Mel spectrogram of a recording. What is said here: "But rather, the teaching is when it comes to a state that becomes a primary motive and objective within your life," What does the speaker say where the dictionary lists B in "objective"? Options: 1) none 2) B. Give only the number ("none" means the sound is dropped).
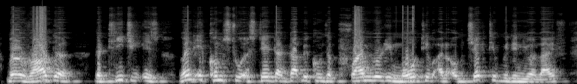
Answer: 2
